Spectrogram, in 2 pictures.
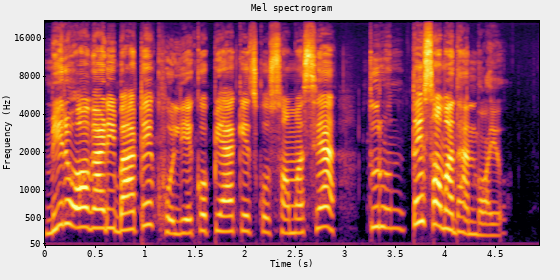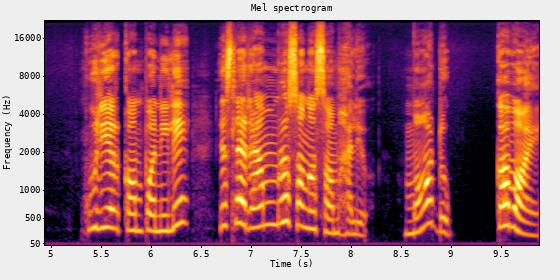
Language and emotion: Nepali, happy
